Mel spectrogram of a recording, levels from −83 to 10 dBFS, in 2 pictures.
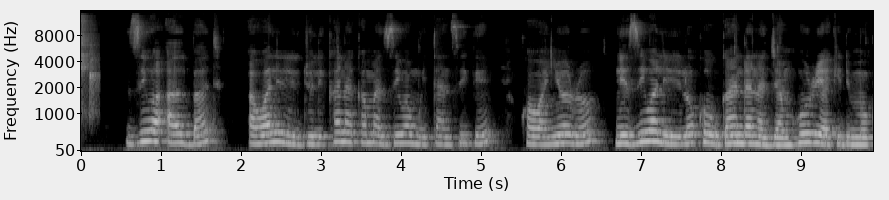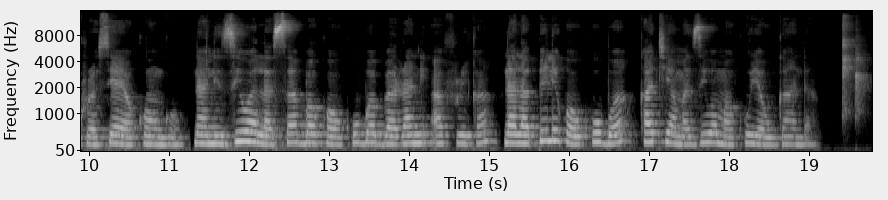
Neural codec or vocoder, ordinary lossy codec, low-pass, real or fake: none; none; 14.4 kHz; real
